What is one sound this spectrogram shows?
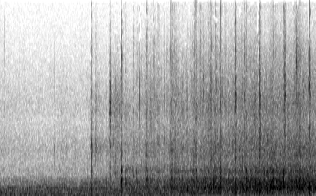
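A crowd claps and cheers, growing louder.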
